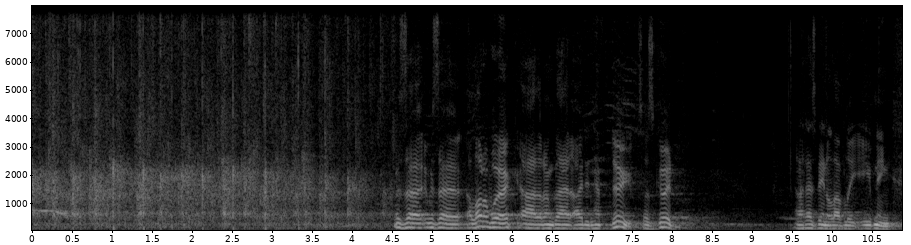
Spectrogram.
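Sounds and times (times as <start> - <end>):
round of applause from a crowd: 0.0 - 4.5
speech: 4.5 - 8.2, 9.5 - 10.8.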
